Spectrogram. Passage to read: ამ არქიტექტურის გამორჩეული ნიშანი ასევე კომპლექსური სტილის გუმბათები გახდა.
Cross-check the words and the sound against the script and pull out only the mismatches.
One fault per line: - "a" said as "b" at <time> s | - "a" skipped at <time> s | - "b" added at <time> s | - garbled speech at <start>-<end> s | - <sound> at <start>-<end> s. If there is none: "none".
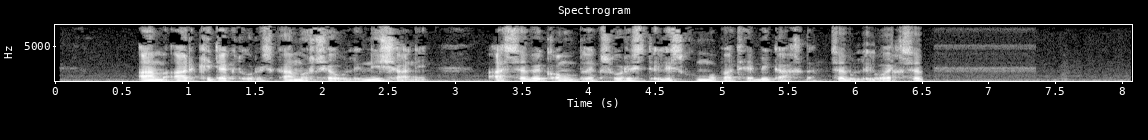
- garbled speech at 5.8-6.5 s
